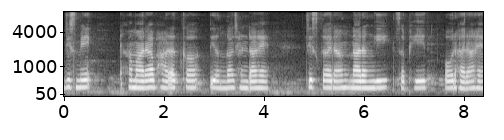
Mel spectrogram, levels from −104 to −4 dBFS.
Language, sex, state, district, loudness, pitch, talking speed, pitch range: Hindi, female, Uttarakhand, Tehri Garhwal, -16 LUFS, 205 Hz, 95 wpm, 195-210 Hz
